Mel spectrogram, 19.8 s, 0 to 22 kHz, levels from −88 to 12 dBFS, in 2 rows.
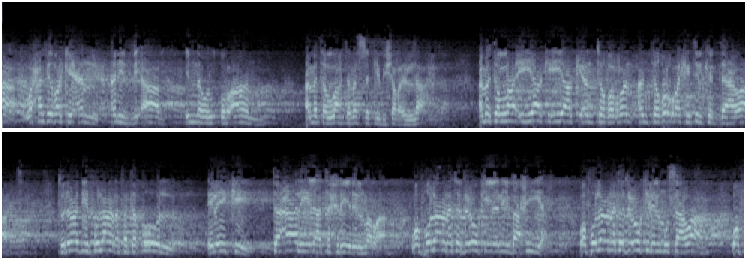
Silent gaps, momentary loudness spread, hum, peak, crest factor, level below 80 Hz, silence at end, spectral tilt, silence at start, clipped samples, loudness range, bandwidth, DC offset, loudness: none; 8 LU; none; -4 dBFS; 12 dB; -64 dBFS; 0 s; -4 dB/octave; 0 s; under 0.1%; 3 LU; 7.8 kHz; under 0.1%; -16 LUFS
